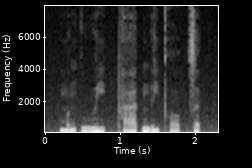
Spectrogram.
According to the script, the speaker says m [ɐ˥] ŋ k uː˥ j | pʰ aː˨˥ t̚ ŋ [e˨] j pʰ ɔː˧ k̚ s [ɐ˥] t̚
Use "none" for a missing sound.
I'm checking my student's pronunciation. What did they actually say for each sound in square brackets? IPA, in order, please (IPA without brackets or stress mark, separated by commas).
ɐ˨, e˨, ɐ˧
